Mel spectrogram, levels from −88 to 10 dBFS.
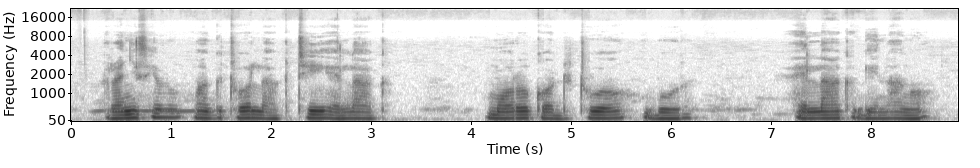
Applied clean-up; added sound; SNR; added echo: none; none; none; none.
